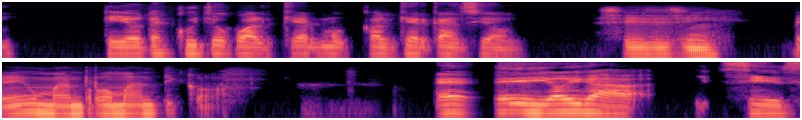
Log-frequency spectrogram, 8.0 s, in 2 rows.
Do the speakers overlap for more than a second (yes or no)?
no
